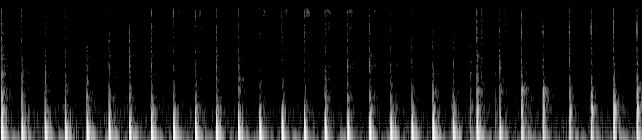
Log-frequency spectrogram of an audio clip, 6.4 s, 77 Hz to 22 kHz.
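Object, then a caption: Cardboard box. A cardboard box is knocked and tapped in a steady, fast rhythm of about 30 dull, low thuds, each stopping almost instantly with no ring.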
